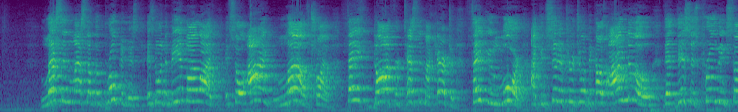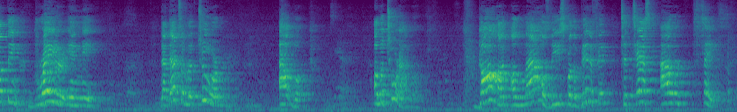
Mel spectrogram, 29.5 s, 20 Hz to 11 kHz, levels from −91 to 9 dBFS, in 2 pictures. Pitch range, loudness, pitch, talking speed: 265-345 Hz, -18 LUFS, 310 Hz, 125 wpm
